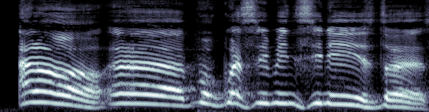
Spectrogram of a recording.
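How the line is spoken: Beaming exclamation. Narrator (French): s'écria-t-il en adressant à la classe un sourire rayonnant

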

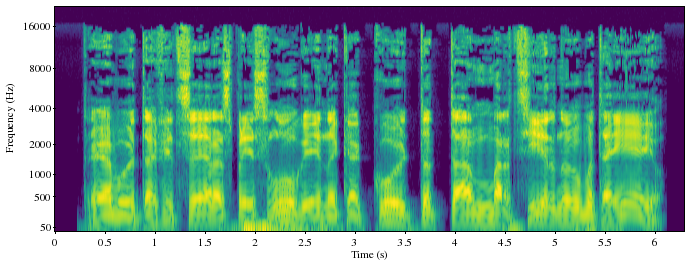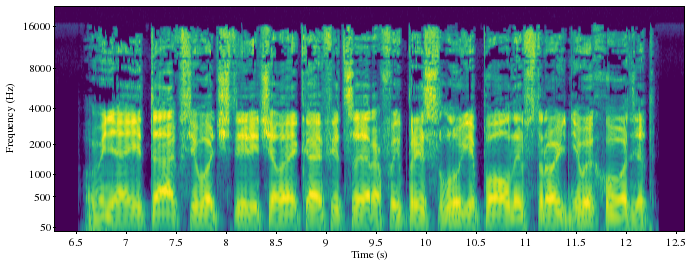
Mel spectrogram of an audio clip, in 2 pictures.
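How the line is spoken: Grumbling commander. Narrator (Russian): ворчал батарейный командир

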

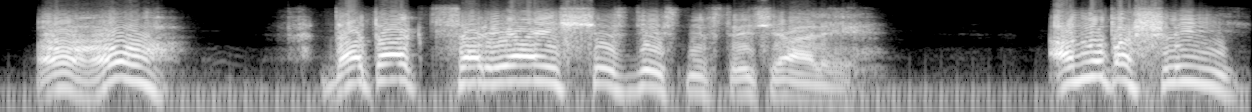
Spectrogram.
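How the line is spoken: Cheerful exclamation. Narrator (Russian): Платов уже бодро воскликнул

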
